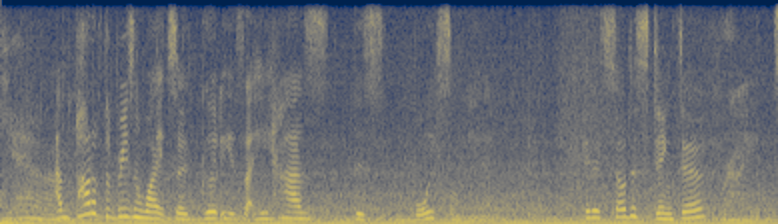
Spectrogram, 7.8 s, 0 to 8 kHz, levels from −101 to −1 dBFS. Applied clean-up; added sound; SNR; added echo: none; Boat, Water vehicle; 2 dB; none.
